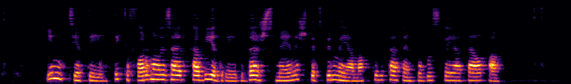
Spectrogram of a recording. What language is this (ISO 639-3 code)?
lav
